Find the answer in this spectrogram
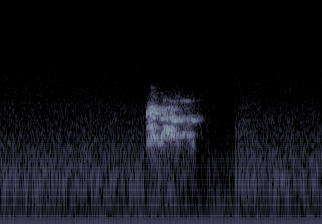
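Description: Near silence, broken once about halfway through by a faint, brief pitched sound lasting about half a second.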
